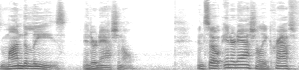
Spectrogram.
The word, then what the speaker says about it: Mondelez: brand the craft came up with this is pronounced mondelez international and so internationally crafts craft foods will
